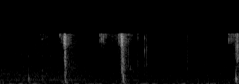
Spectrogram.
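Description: A few short, sharp clicks, about four spread unevenly over a second.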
